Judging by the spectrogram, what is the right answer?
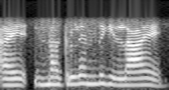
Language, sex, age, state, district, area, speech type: Manipuri, female, 18-30, Manipur, Senapati, rural, conversation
